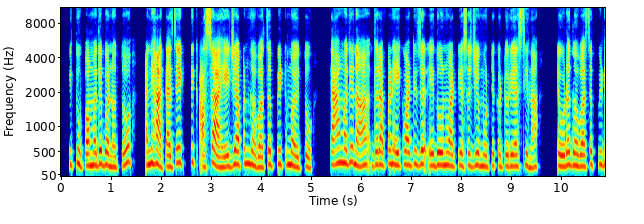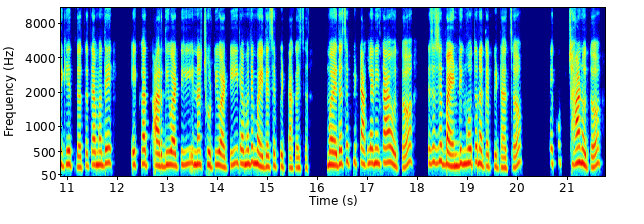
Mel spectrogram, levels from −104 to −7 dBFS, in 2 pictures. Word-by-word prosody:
ती 250 - -5
तुपामध्ये 240 0 +2
बनवतो 235 +2 0 0.3
आणि 260 +3 +3
हा 270 -2 +6
त्याचं 215 +4 +1
एक 290 -2 +3
ट्रिक 300 - -5 0.2
असं 210 +8 +1
आहे, 205 -4 +4
जे 225 +6 +1
आपण 275 +2 +1
गव्हाचं 205 0 0
पीठ 265 -1 -3
मळतो, 210 -5 0 0.4
त्यामध्ये 280 +3 +2
ना 250 -5 +3 0.3
जर 255 - +1
आपण 250 +2 0
एक 245 -1 0
वाटी 250 +1 0
जर 265 +2 +1
ए 235 - 0
2 245 +1 +3
वाटी 230 -1 -1
असं 235 +2 -4
जे 245 - +2
मोठे 215 +1 -5
कटोरी 220 0 -2
असते 220 +2 -2
ना, 190 +1 -3 0.4
तेवढं 230 +1 +2
गव्हाचं 220 0 +1
पीठ 255 -1 -3
घेतलं 250 -5 -1
तर 235 - -5
त्यामध्ये 255 +3 +1 0.5
एखाद 265 +2 -1 0.2
अर्धी 230 +2 0
वाटी 255 +3 0
ना 260 - +3
छोटी 255 0 0
वाटी 240 +4 0
त्यामध्ये 270 +1 +1
मैद्याचं 215 -4 +1
पीठ 220 -3 -3
टाकायचं, 190 0 -6 0.4
मैद्याचं 255 +4 +3
पीठ 300 -4 -8
टाकल्याने 280 +1 +1
काय 295 0 +4
होतं, 230 - -1 0.3
त्याचं 280 +2 -4
जे 305 +3 -1
बाइंडिंग 250 +1 +4
होतं 285 +2 +1
ना, 275 - +3
त्या 225 - -2
पिठाचं, 200 +2 -4 0.6
ते 280 - -5
खूप 320 -2 -19 0.2
छान 285 +3 +6
होतं 220 0 0
245 Hz, 175 wpm, -24 LUFS, 220-270 Hz, 0.6 s, हा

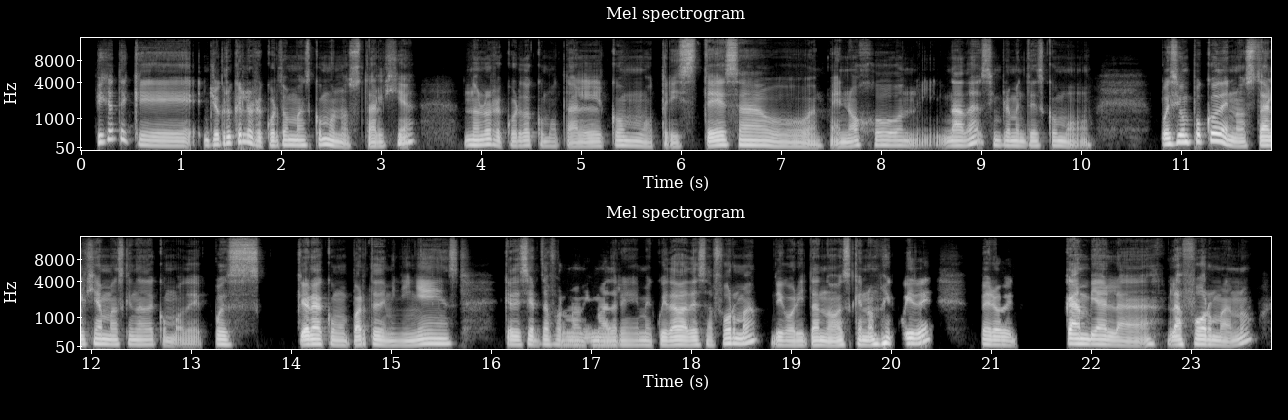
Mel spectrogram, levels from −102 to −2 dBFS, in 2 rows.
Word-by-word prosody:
Fíjate 255 +5 -2
que 105 -5 -2
yo 130 +3 0
creo 160 +1 +1
que 195 +3 0
lo 175 -4 +1
recuerdo 110 -1 -1
más 115 0 0
como 130 -2 0
nostalgia, 95 - -4 0.4
no 120 +1 +1
lo 135 +2 +2
recuerdo 110 -1 -4
como 95 -1 -9
tal, 90 +3 -4
como 105 -5 -3
tristeza 115 +7 +1
o 90 -7 -3 0.2
enojo 115 +4 -3
ni 110 +2 -8
nada, 110 - -1
simplemente 110 - -3
es 105 0 -5
como, 105 -2 -5 0.6
pues 140 +1 +3
sí, 185 - +5
un 185 0 +3
poco 195 +3 +4
de 185 - +5
nostalgia, 110 +5 +2
más 110 -1 0
que - - -7
nada 110 0 -1
como 85 -10 -7
de, 65 -1 -9
pues, 110 -2 -1 0.3
que - - +4
era 115 +1 +8
como 100 -3 -3
parte 105 +2 +1
de 105 -3 +2
mi 95 - -4
niñez, 125 +7 0 0.5
que 105 - 0
de 105 - +2
cierta 105 0 -1
forma 100 -2 -4
mi 90 0 -6
madre 95 0 -3
me 95 -2 -3
cuidaba 100 +1 +4
de 100 - +3
esa 100 -2 -5
forma. 135 - +2
Digo, 100 -1 0
ahorita 95 0 +1
no, 95 -1 +2
es 105 +4 -2
que 105 - -1
no 100 +2 +3
me 135 +4 +3
cuide, 135 - +2 0.4
pero 110 -3 +3 0.6
cambia 120 -3 +7
la 100 +3 -2
la 110 +1 +3
forma, 105 -7 +2
¿no? 145 - -4
110 Hz, 170 wpm, -23 LUFS, 95-120 Hz, 0.6 s, era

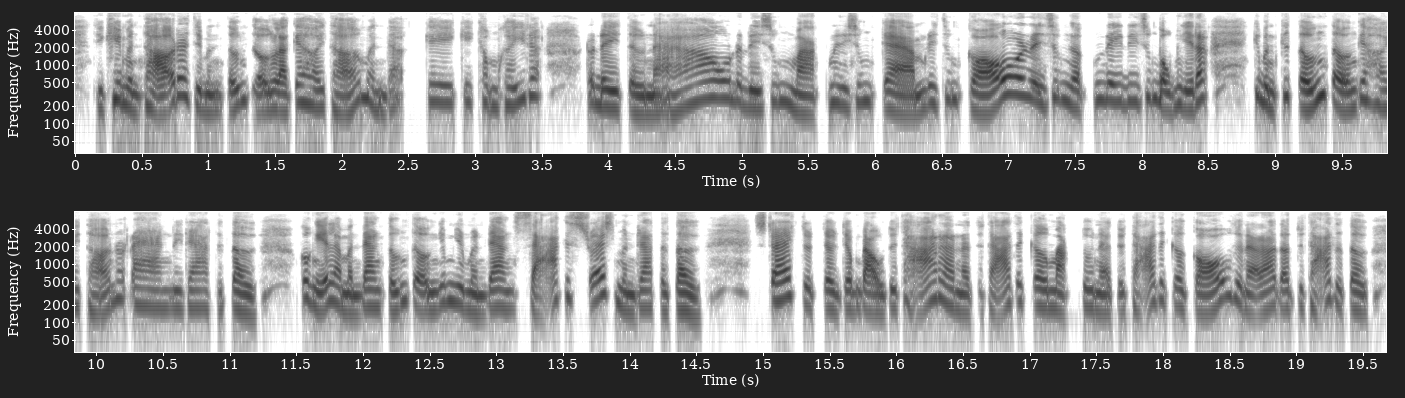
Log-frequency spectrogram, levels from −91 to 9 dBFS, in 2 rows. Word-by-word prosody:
thì 185 - -6
khi 255 -1 +1
mình 190 -5 0
thở 150 +2 +6
đó 300 - +4
thì 385 - 0
mình 320 -1 -3
tưởng 220 - -1
tượng 170 - 0
là 165 -1 +5
cái 230 - -1
hơi 190 -3 -1
thở - - -1
của 250 - -5
mình 275 - -4
đó, - - -9 0.2
cái 230 -2 -5
cái 235 - -11
không 210 -3 -6
khí 210 +4 -4
đó, 300 - -2 0.4
nó - - -4
đi 190 -3 +4
từ 150 -2 0
não, 235 - 0
nó 235 - -4
đi 185 -3 +1
xuống 235 +1 -5
mặt, 155 -2 +3
nó 225 - -5
đi 200 - -4
xuống 235 +3 -5
cằm, 175 -2 +5
nó - - -4
đi 225 - -3
xuống 260 -1 -8
cổ, 155 -4 +7
nó 315 - +7
đi 215 - -4
xuống 255 -1 -4
ngực, 190 -2 +1
nó 255 - -4
đi 245 -1 -1
đi 235 +1 -7
xuống 275 +3 -4
bụng 270 - +3
vậy 180 - +3
đó. 240 - +7
Cái 325 -3 -8
mình 220 - +2
cứ 295 - -3
tưởng 185 +4 +5
tượng 180 - +4
cái 260 - -1
hơi 190 -3 -6
thở - - -2
nó 255 - -5
đang 190 -3 -3
đi 180 -1 -6
ra 180 0 -5
từ 170 - -14
từ, 170 -4 +2 0.4
có 260 - 0
nghĩa - - +3
là 220 - 0
mình 150 -4 0
đang 185 +3 +1
tưởng 165 +9 -3
tượng 165 -6 0
giống 230 - -4
như 205 - -1
mình 155 -4 -1
đang 180 +2 +1
xả - - -1
cái 270 - -6
stress 295 +1 0
mình 165 -5 -1
ra 180 +3 -1
từ 160 - -6
từ. 160 -5 +3 0.4
Stress 255 +5 +3
tui 400 - -4
từ 175 - +1
trong 175 - -2
đầu - - +5
tui 365 - -4
thả 255 - 0
ra 205 -6 +1
nè, 155 -3 -2
tui - - -21
thả - - +1
tới 230 - -6
cơ 190 -1 +1
mặt 160 -4 +2
tui 185 - -4
nè, 155 - -1
tui 155 - -10
thả - - -4
tới 245 - -8
cơ 190 -3 -4
cổ 155 - +3
tui 225 - -3
nè, - - +1
đó, - - +2
đó, 175 -2 -1
tui 190 - -12
thả - - -2
từ - - -6
từ, 170 -3 -2
195 Hz, 330 wpm, -23 LUFS, 175-240 Hz, 0.4 s, cổ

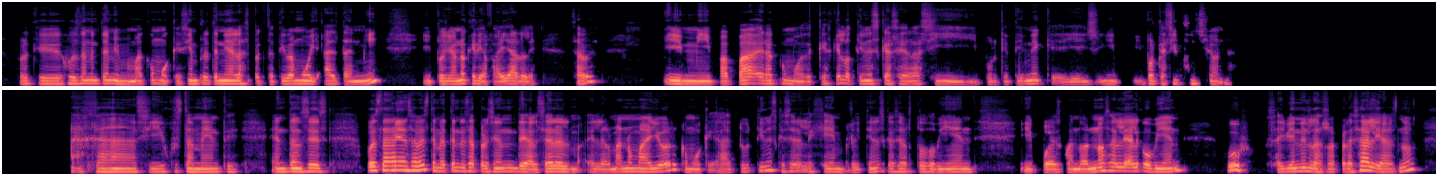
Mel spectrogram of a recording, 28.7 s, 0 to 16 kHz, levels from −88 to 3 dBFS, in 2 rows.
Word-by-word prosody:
porque, 125 -2 -2
justamente, 135 +1 0
mi 130 - +4
mamá 115 0 0
como 130 -3 -3
que 115 - -7
siempre 130 +2 0
tenía 125 -1 +4
la 125 - +4
expectativa 125 -1 -3
muy 125 -2 +3
alta 120 -1 -2
en 220 - +3
mí, 245 +1 +2 0.4
y - - -6
pues, 120 -1 -1
yo 120 - +1
no 135 - +4
quería 120 -6 -1
fallarle, 115 +1 -1 0.3
¿sabes? 215 0 -1 0.6
Y 130 -3 +3
mi 115 -1 +3
papá 130 +5 +2
era 130 -2 0
como 120 -6 -3
de 105 - -7
que 115 - -10
es 120 - -11
que 150 - -4
lo 135 -3 -3
tienes 130 0 -1
que - - -1
hacer 115 -1 -3
así 115 -3 -4
porque 110 +1 -10
tiene 130 +2 -1
que - - -12
y 110 +3 -6
porque 120 -1 -2
así 135 +4 -7
funciona. 125 -1 -8 2.7
Ajá. 125 -1 +1
Sí, 125 -1 -4
justamente, 125 -2 0 0.3
entonces, 130 +1 +4 0.4
pues, 175 - +5
también, 185 0 +6
sabes, 185 +4 +5
te - - +1
meten 150 +2 0
esa 150 0 +1
presión 135 +2 +1
de 125 -2 +5
al 110 -1 +1
ser 125 +3 +4
el 120 -2 +3
el 120 -2 -4
hermano 115 +3 +1
mayor 130 +10 +2
como 115 - -3
que: - - -10
"¡Ah! 115 -1 -6
tú 135 0 -9
tienes 175 +4 -2
que - - -8
ser 145 - -3
el - - -4
ejemplo, 120 -2 -3
y 110 - -6
tienes 135 +6 -3
que 130 - -5
hacer 120 0 -3
todo 125 -2 -2
bien", 120 0 0 0.4
y - - -3
pues, 110 -1 +1
cuando 115 0 +2
no 135 +8 +5
sale 165 -1 +3
algo 155 -2 +4
bien, 130 +9 +2 0.3
uf, 190 -1 +4 0.3
ahí 120 - -1
vienen 140 +3 +2
las 120 -4 +1
represalias, 120 +1 +2
¿no? 215 +9 -1
125 Hz, 185 wpm, -23 LUFS, 115-135 Hz, 2.7 s, también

